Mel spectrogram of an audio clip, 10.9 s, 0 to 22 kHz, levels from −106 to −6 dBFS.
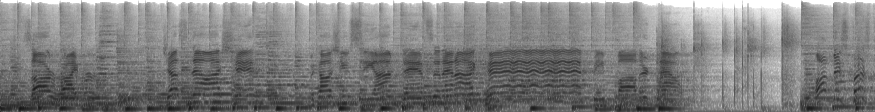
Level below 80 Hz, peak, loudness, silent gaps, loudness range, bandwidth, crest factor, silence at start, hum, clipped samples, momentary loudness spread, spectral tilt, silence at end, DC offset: -38 dBFS; -6 dBFS; -23 LUFS; none; 5 LU; over 20 kHz; 18 dB; 0 s; none; under 0.1%; 13 LU; -4.5 dB/octave; 0 s; 0.3%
